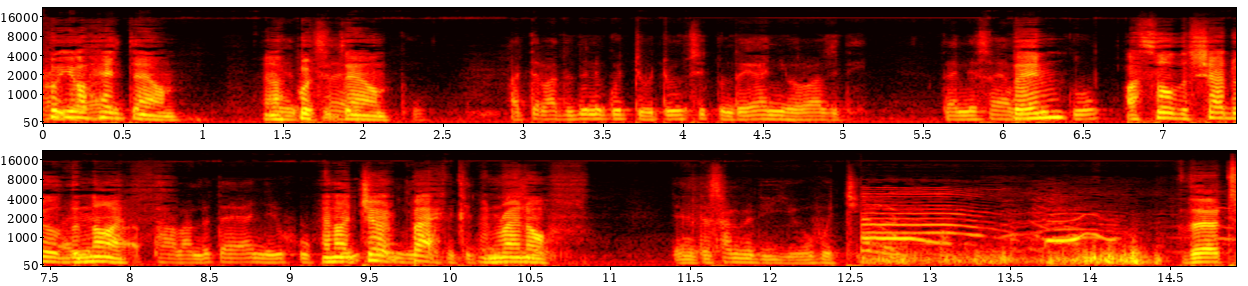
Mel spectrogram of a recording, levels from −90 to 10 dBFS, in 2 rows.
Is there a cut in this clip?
yes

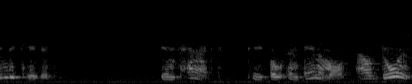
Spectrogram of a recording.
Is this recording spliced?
yes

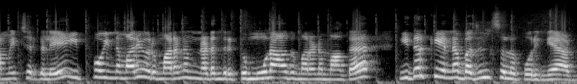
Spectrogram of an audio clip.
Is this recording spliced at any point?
no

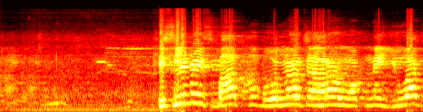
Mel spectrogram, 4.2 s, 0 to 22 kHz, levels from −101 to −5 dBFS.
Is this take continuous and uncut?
yes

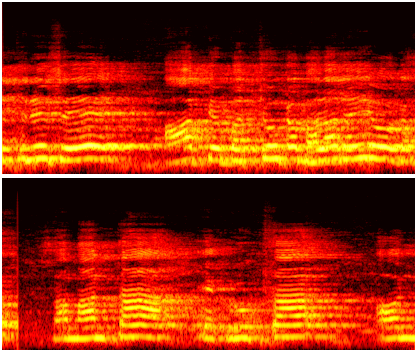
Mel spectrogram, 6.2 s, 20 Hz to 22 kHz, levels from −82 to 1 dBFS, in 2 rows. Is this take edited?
yes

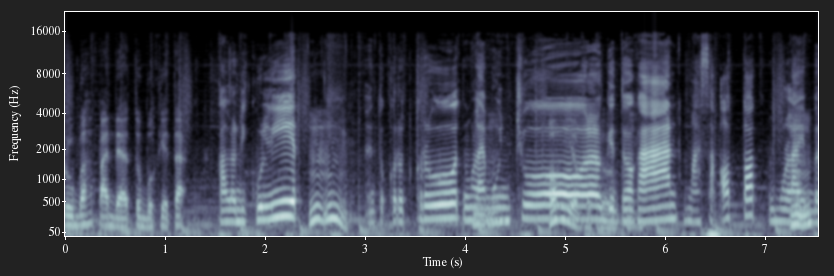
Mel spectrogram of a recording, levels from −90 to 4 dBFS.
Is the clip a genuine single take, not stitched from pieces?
no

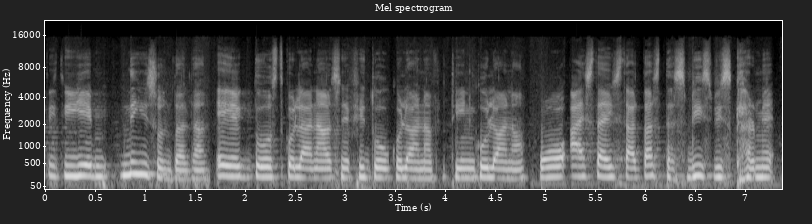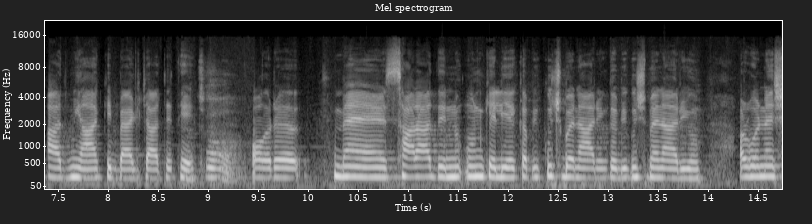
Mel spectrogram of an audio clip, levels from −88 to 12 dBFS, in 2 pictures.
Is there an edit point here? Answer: yes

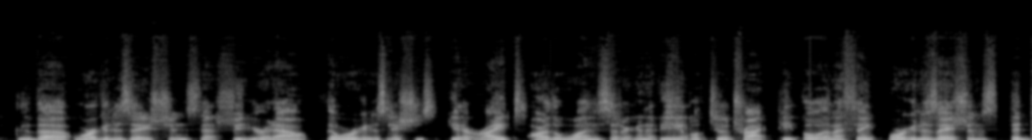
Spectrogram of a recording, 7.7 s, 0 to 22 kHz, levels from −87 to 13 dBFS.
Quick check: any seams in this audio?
no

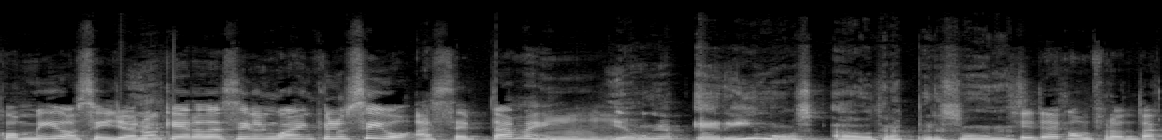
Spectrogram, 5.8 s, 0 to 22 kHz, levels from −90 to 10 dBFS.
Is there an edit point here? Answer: yes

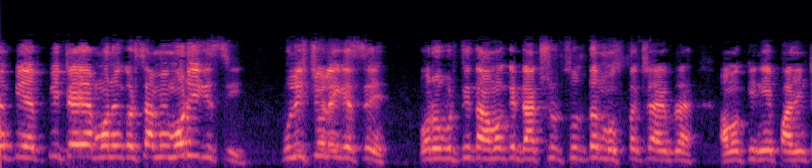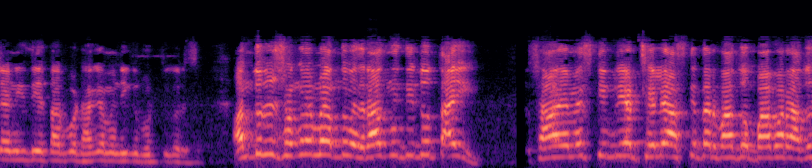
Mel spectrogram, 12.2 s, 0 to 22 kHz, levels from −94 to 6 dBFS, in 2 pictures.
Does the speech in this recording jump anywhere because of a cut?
yes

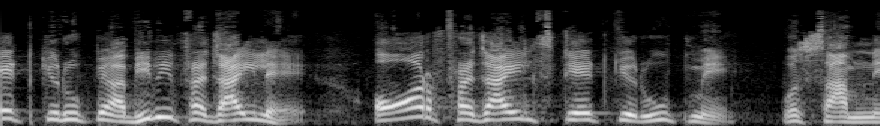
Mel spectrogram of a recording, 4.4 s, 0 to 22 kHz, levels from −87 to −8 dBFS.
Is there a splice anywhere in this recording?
no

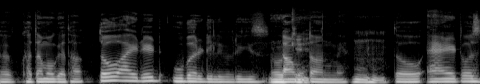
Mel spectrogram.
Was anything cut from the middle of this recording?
yes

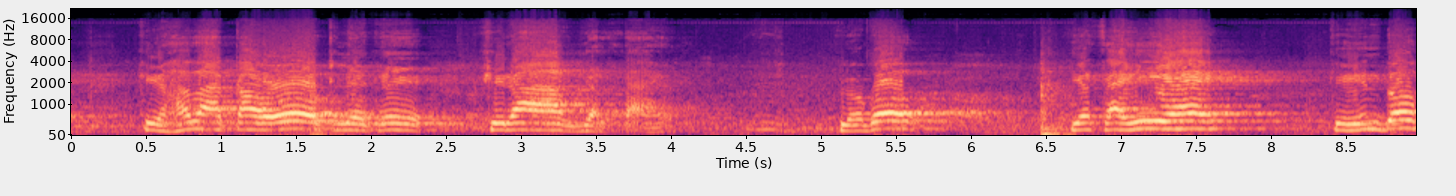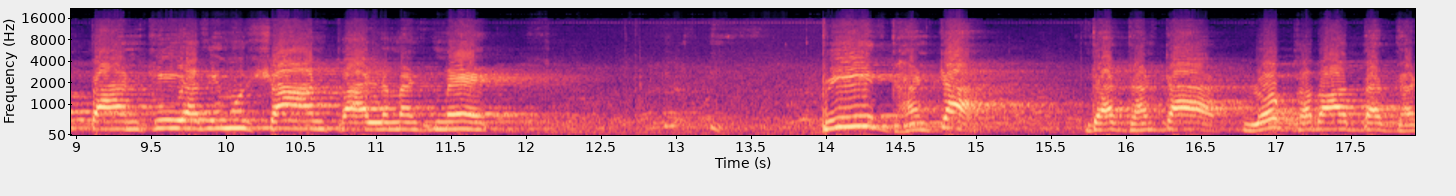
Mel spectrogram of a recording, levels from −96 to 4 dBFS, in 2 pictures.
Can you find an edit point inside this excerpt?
no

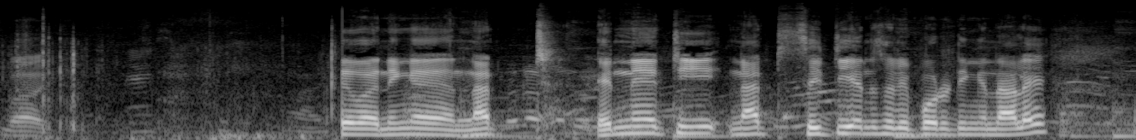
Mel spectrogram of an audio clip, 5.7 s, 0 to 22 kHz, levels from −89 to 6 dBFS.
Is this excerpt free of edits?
no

